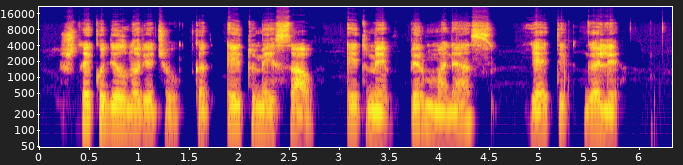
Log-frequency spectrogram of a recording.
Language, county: Lithuanian, Klaipėda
